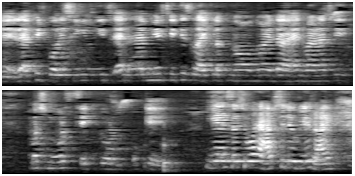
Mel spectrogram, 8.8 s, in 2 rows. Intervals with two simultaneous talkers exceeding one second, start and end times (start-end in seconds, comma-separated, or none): none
